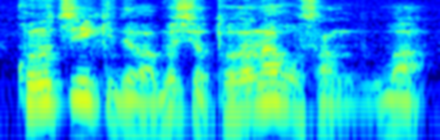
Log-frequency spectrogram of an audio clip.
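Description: Fast, lively man, low voice, hesitant. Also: breathy edge. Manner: soft-spoken, hesitant with fillers. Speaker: film director guest. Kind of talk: casual radio interview. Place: radio studio.

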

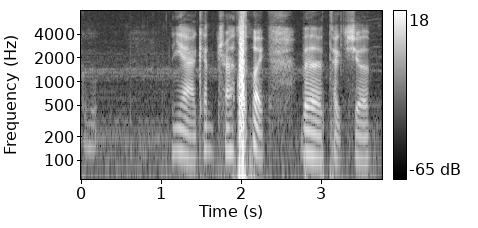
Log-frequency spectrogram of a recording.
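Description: A young Swedish-speaking gamer records let's play commentary on a headset mic, muttering slowly as he reacts to a horror game. His voice is medium-pitched, and the recording is very noisy.

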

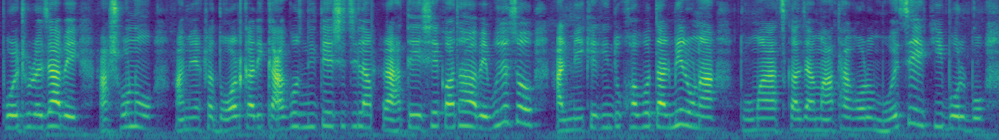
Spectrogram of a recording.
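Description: A woman's voice: a little high, normal speed, fairly bright tone, close to an everyday voice. A woman voicing a weary husband in a doll story, who alternates between scolding and placating his wife. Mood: grumbling.

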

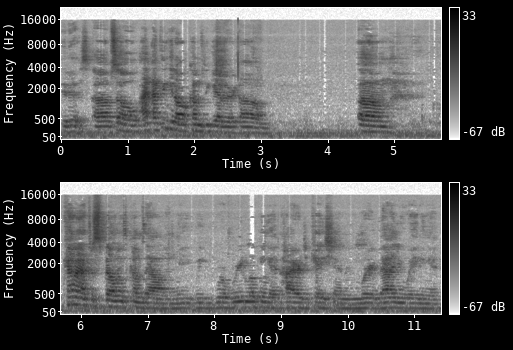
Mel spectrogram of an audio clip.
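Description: A middle-aged man defends his research in a hedging, halting way, restarting phrases as he explains. He is recorded from across an echoey classroom, with clear background noise. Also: medium pitch, fairly even intonation. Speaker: doctoral candidate defending his dissertation. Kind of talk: academic oral defense, answering questions. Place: small university classroom, indoors. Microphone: distant camera or phone across the room. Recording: echoey room, distant mic, noisy.

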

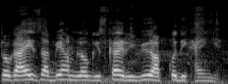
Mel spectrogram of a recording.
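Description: Walking through an outdoor city park with his phone in hand, a teenage or young man vlogs in a high-pitched, steady voice at a quick pace. He chats casually, blends English words into his Hindi, and keeps saying "guys" to his viewers.

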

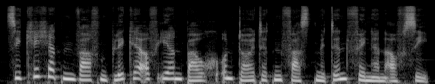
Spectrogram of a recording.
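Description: Woman reading a story aloud, lively up-and-down voice, dry sound, faint music behind. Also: mid-range voice, normal speed, dry recording. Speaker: narrator. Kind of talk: scripted narration.

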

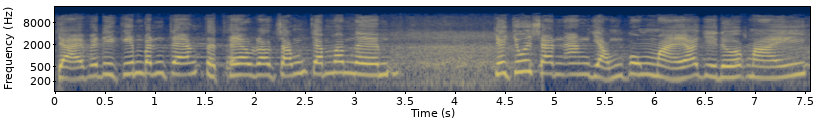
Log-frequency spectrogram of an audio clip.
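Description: A man voicing a nagging old mother's ghost in a stage comedy sketch, scolding slowly. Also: very high voice, steady tone, bright, forceful tone, slight background noise, full character voice. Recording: stage hall with long reverb.

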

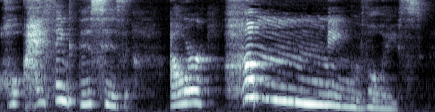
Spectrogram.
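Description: A woman's voice: sits high, very animated, very slow, fairly bright tone. A woman in her thirties, a music teacher leading a children's lesson from home with a playful, sing-song manner. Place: living room at home. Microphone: camera across the room. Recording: echoey living room.

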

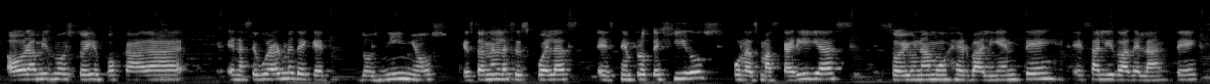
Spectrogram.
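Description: A woman from Guatemala tells her own story in a public service ad, earnest and steady. The sound is slightly dull and lo-fi, with soft music underneath. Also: on the high side, unhurried. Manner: earnest, personal testimony.

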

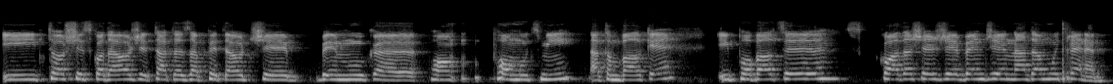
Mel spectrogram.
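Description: A woman's voice: fairly high pitch, little pitch movement, slow, sharp tone. A teenage female boxer from Canada speaking in short, simple sentences with small grammar slips, on a video call from home. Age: teens. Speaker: young boxer. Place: indoor room at home.

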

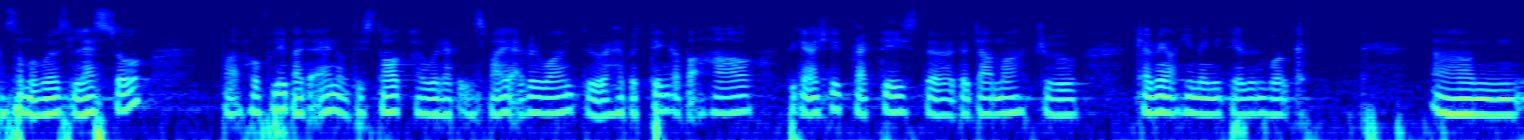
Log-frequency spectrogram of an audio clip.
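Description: A man in his thirties from Malaysia, giving a gentle, conversational Buddhist talk to a seated group, speaking into a handheld microphone in a temple hall. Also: on the low side. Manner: gentle, conversational, with frequent fillers and small laughs. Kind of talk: Dharma talk to a seated audience. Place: temple hall, indoors, seated on the floor before a shrine.

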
